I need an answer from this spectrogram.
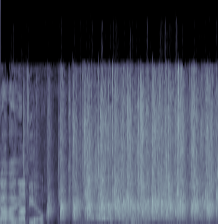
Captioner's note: applause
